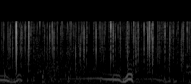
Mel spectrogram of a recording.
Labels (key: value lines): label: biophony, cascading saw
recorder: SoundTrap 600 or HydroMoth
